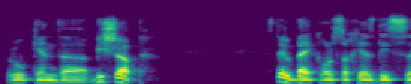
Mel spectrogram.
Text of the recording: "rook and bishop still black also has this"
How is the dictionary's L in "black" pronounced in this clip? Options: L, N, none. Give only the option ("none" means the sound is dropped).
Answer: none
